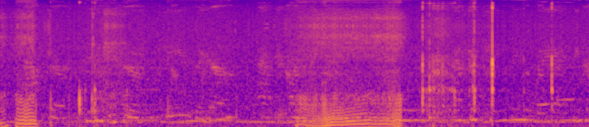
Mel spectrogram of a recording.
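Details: A tired male Boston Terrier, snoring and dreaming in his sleep, gives low, rasping breaths with a long rattling snort near the middle.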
